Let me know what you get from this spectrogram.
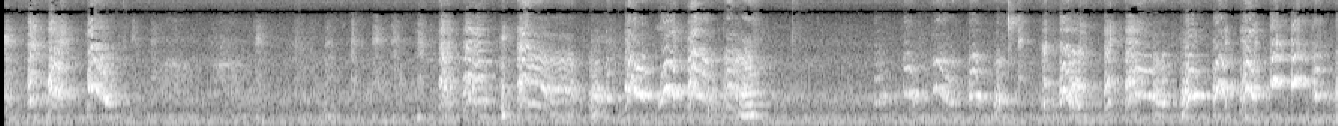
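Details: Shih Tzu barking upstairs indoors: bursts of sharp, harmonic barks in irregular runs, several quick barks at a time, separated by brief quieter gaps with low room hum.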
